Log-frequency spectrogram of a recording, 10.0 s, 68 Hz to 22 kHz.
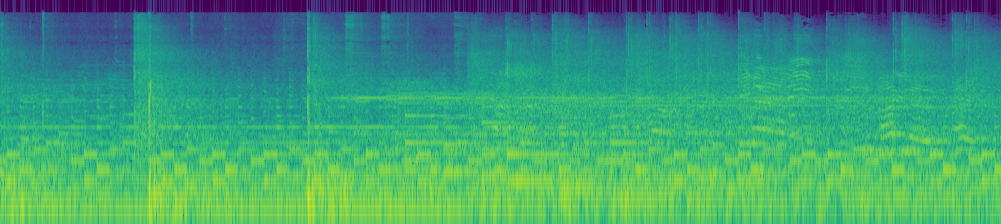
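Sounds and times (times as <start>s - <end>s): background music: 0.0s - 10.0s
basketball bouncing on floor: 3.0s - 3.2s.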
